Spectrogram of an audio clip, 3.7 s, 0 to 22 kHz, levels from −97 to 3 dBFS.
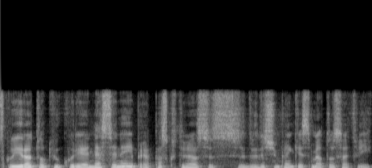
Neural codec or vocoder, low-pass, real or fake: codec, 44.1 kHz, 7.8 kbps, Pupu-Codec; 9.9 kHz; fake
